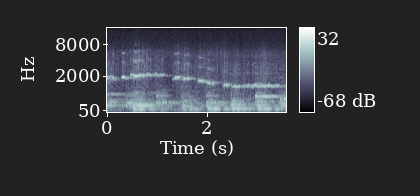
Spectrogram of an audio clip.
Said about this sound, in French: Le pêcheur au bord de l'eau, abrité sous son chapeau, est heureux, il trouve la vie belle. Tandis que flotte son bouchon, il sifflote une chanson.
